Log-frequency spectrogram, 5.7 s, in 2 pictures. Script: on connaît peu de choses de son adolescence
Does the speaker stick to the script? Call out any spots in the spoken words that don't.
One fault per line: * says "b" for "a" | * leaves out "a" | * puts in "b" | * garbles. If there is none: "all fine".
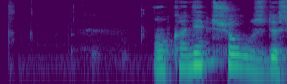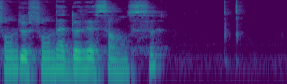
* says "de choses" for "peu"
* says "son" for "choses"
